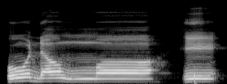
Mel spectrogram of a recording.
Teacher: Oleh kerana dal ini baris di atas, maka kita kena baca dia lam ini dengan tebal. Dan kita guna hukum idgham syamsi, masukkan dal kepada huruf lam di sana.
